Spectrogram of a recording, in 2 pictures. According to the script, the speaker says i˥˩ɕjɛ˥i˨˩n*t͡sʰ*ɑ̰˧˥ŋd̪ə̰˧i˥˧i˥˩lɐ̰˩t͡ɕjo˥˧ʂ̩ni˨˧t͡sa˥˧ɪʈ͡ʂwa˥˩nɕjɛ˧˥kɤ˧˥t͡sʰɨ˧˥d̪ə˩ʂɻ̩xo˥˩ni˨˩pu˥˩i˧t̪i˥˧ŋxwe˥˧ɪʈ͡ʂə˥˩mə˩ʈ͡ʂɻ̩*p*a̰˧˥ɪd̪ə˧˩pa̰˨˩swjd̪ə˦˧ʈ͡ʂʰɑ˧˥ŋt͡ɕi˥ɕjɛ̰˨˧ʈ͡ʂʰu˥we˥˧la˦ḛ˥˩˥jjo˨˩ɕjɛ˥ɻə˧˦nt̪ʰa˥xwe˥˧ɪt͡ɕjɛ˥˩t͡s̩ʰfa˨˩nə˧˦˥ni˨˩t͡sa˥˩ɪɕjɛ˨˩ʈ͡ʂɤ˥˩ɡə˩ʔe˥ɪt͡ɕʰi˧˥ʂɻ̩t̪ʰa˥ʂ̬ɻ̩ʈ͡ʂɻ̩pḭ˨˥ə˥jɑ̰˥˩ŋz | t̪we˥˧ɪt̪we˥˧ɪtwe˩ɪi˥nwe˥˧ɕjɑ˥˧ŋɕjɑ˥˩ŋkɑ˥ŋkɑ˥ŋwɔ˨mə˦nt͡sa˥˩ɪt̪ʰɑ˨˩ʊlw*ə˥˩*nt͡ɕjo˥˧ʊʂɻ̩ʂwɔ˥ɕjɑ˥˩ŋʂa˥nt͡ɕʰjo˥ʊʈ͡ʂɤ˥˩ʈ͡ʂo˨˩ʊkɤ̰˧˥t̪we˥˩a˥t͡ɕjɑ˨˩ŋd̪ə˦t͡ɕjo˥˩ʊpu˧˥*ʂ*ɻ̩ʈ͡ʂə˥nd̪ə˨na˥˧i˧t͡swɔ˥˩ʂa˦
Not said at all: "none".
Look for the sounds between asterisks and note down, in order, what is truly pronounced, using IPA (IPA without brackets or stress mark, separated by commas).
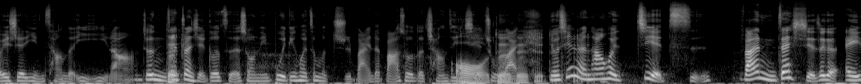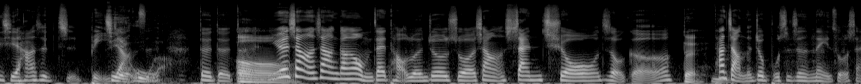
t͡sʰ, p, ə˥˩, ʂ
